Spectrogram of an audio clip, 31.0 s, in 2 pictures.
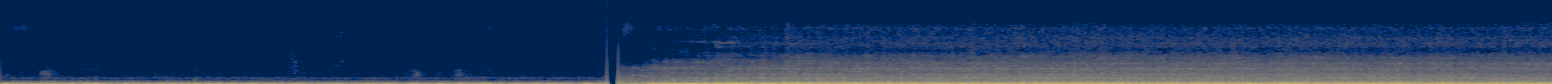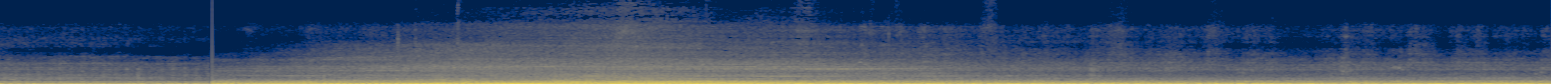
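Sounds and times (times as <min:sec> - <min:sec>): faint low rumble: 0:00.0 - 0:31.0
train wheels rushing on rail: 0:06.2 - 0:31.0.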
